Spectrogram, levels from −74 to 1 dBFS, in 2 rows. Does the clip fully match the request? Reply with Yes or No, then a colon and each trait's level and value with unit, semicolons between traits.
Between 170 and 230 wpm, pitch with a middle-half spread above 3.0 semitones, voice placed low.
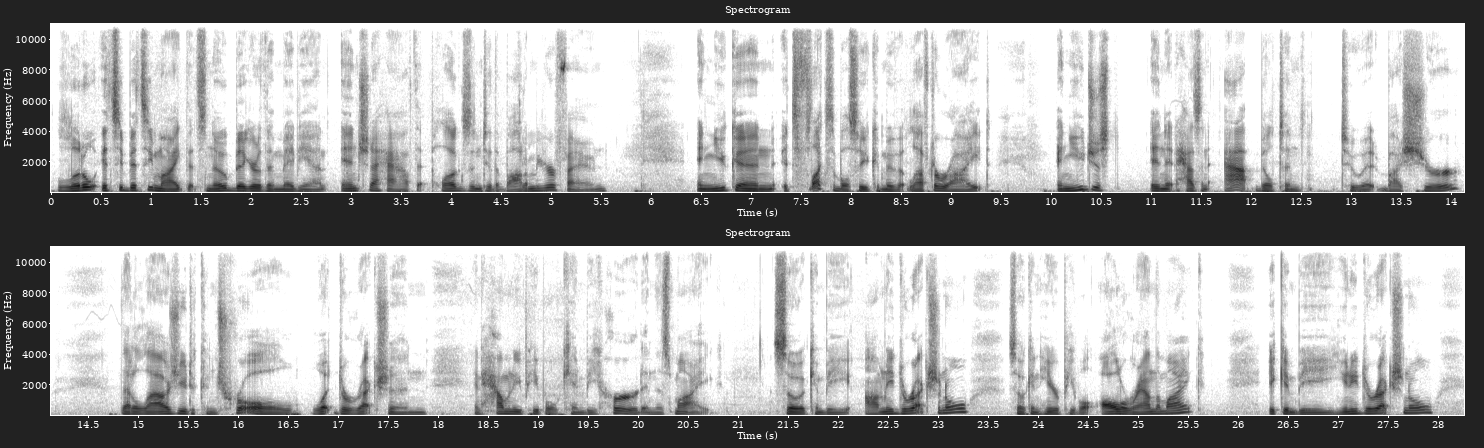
Yes: average, 175 wpm; average, 3.6 semitones; low, 115 Hz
